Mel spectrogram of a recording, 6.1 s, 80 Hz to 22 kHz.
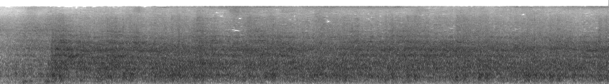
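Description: JR West 681 series electric limited express train passing close by at speed: a steady loud rush of wheels rolling on the rails, rising sharply about half a second in as the cars reach the microphone.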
